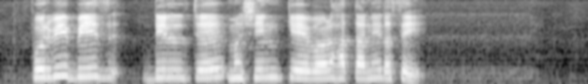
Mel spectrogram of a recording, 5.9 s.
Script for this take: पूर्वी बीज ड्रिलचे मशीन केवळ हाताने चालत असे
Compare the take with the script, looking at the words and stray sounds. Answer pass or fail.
fail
